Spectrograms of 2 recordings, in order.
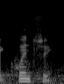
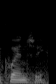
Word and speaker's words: Quincy: go out of Quincy people try to make you say Quincy and you always have to say no that might be how you say it in Illinois or wherever you're from That's not how we say it in Massachusetts we're from Quincy so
